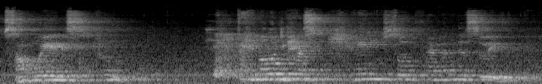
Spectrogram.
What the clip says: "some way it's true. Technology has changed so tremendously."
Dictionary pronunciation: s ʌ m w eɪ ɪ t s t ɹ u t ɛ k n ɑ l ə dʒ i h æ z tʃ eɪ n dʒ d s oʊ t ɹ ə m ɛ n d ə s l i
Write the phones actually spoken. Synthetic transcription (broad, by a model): s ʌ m w eɪ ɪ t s t ɹ u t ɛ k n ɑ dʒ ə i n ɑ s tʃ eɪ n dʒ s oʊ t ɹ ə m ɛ n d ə s l i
